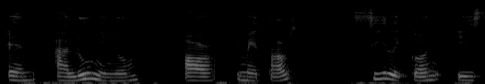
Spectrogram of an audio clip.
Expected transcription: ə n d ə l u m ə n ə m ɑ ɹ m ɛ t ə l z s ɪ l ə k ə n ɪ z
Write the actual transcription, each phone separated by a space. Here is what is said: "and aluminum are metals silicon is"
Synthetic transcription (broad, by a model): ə n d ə l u m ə n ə m ɑ ɹ m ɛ t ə l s s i l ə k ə n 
